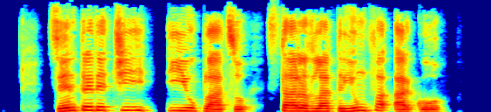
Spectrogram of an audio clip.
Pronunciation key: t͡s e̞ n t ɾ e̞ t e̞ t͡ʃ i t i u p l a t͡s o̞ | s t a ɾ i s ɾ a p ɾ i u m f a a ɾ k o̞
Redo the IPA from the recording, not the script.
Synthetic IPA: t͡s e̞ n t ɾ e̞ d e̞ t͡ʃ i t i u p l a t͡s o̞ | s t a ɾ a s l a t ɾ i u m f a a ɾ k o̞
